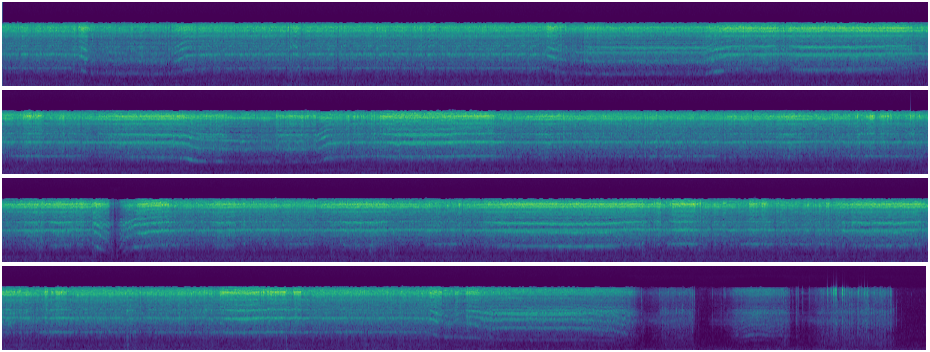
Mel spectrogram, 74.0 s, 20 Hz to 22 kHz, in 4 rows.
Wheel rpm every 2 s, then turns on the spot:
230, 180, 220, 230, 230, 220, 160, 210, 230, 230, 230, 180, 180, 220, 230, 230, 230, 230, 230, 150, 210, 230, 230, 230, 220, 230, 230, 230, 230, 230, 230, 230, 180, 130, 40, 30, 30.
68-70 72-74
